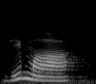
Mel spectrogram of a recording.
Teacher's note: Ударение падает на второй слог, то есть на звук А.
